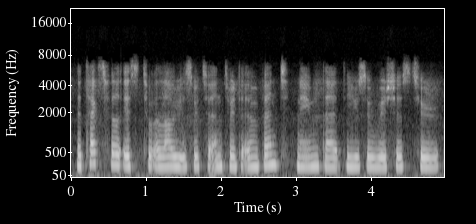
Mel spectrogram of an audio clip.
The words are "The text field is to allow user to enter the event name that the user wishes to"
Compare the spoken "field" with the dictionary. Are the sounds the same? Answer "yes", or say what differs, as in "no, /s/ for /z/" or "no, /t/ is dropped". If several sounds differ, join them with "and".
no, /d/ is dropped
